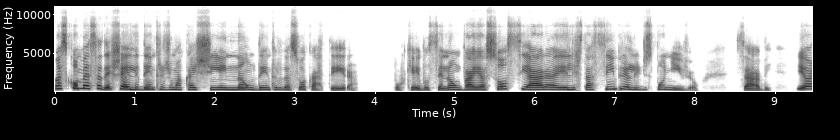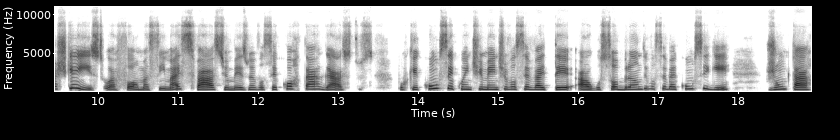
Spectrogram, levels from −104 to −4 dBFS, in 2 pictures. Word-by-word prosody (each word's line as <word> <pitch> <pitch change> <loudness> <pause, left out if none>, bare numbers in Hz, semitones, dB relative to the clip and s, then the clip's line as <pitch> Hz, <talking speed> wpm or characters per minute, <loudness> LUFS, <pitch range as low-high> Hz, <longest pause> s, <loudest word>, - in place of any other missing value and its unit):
Mas 370 0 +5
começa 390 0 +5
a - - -3
deixar 335 -6 +4
ele 290 0 +2
dentro 295 +1 -3
de 275 - -8
uma 280 0 -1
caixinha 265 -1 -1
e - - -1
não 245 +1 +1
dentro 255 0 -4
da 240 - -2
sua 230 -1 -5
carteira, 400 +3 -8 0.5
porque 240 - -7
aí - - -1
você 235 -1 -5
não 260 +3 -1
vai 235 0 +4
associar 275 +1 +3
a 280 -2 +2
ele 260 0 +1
estar 260 -1 -4
sempre 330 +3 -4
ali 275 -3 -2
disponível, 260 - -10 0.5
sabe. - - -2 0.3
E 440 - +2
eu - - +6
acho 335 -1 0
que 445 - +4
é 440 - +6
isso, 225 - -2
a 240 - +1
forma, 225 +1 -1
assim, 215 -1 -8
mais 285 +9 -1
fácil 250 +1 +4
mesmo 250 +3 -4
é - - -8
você 265 +2 -5
cortar 325 0 +1
gastos, 240 +4 -1 0.3
porque 265 +2 -4
consequentemente 310 -4 -1
você 310 0 -3
vai 265 -1 +3
ter 265 +1 +4
algo 235 +1 +3
sobrando 290 +3 -1
e - - -8
você 335 0 -9
vai 310 -1 -1
conseguir 345 -4 -3 0.5
juntar 270 -1 +5
270 Hz, 180 wpm, -25 LUFS, 245-320 Hz, 0.5 s, eu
